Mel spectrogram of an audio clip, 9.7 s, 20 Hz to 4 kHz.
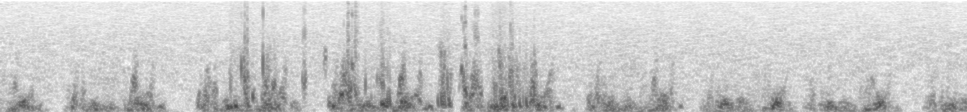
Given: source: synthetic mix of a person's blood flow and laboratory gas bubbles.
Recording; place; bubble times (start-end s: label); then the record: Doppler ultrasound of blood flow; precordium
2.28-2.79 s: bubbles
3.01-3.07 s: bubbles
3.23-3.36 s: bubbles
3.40-3.94 s: bubbles
4.34-4.84 s: bubbles
4.88-5.40 s: bubbles
From the record:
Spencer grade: 2 (many but less than half of the cardiac periods contain bubble signals, singularly or in groups); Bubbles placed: anywhere in the cardiac cycle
